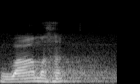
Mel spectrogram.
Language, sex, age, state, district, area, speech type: Sanskrit, male, 30-45, Karnataka, Uttara Kannada, rural, read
